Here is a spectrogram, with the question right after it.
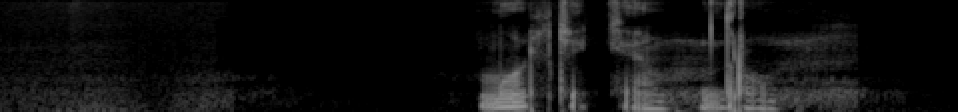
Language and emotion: Russian, sad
